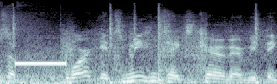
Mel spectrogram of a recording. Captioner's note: beep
